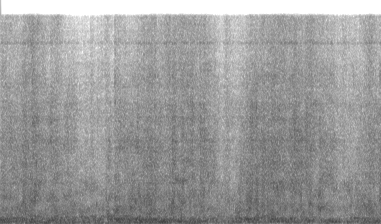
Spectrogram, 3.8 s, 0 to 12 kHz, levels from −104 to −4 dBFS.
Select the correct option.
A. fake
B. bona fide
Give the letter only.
A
